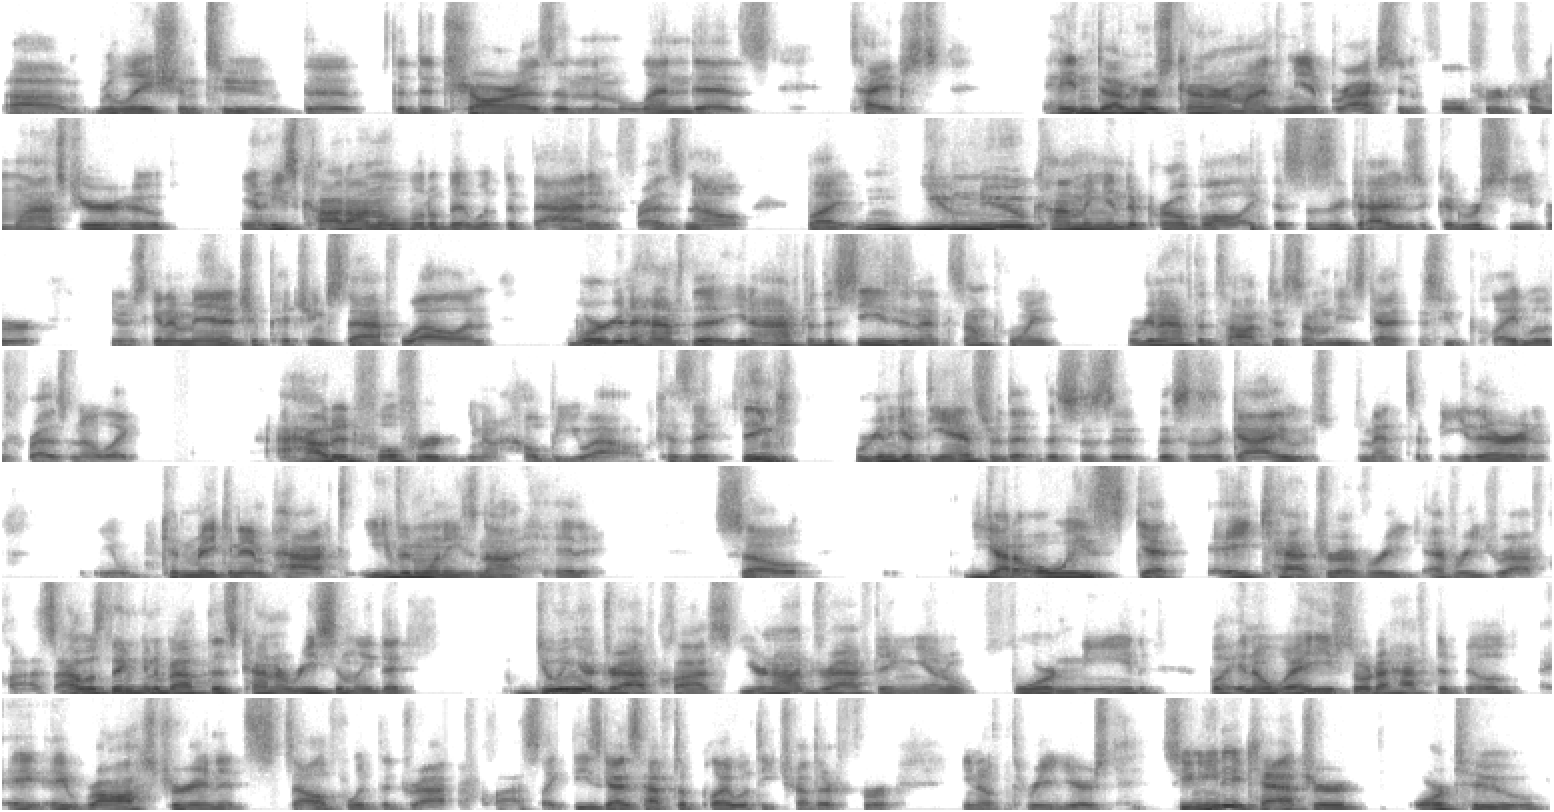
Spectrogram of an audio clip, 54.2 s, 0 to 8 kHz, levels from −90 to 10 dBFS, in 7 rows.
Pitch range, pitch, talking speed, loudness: 105-135 Hz, 120 Hz, 230 wpm, -25 LUFS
